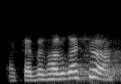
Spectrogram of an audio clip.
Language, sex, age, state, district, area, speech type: Odia, female, 30-45, Odisha, Dhenkanal, rural, conversation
